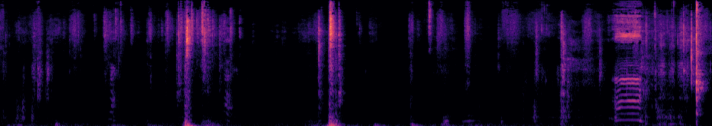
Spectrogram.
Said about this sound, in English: Fucking dog. Hang on a sec. I just gotta let him out of the office.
